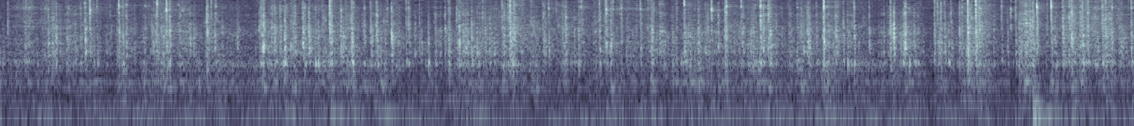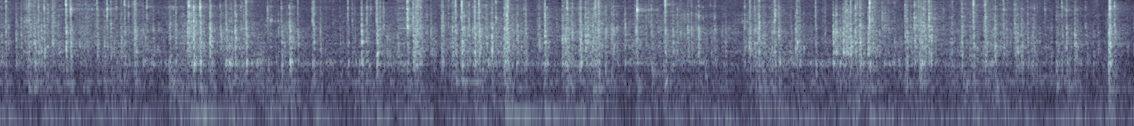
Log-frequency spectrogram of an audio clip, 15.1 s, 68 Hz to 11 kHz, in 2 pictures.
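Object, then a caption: Plastic computer keyboard keys. Long red nails tap quickly across the keys of a black plastic computer keyboard, making a dense, steady stream of bright, dry clicks with very short decay. A faint low hum sits under the tapping throughout the 15 seconds.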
